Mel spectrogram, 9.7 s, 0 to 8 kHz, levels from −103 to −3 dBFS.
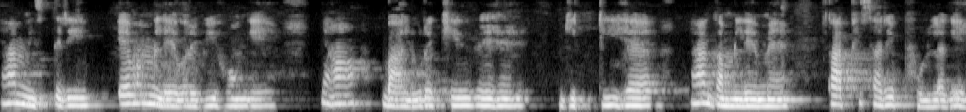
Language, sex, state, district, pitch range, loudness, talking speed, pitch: Hindi, female, Bihar, Jamui, 180-225 Hz, -16 LUFS, 130 wpm, 195 Hz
